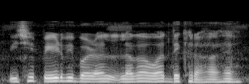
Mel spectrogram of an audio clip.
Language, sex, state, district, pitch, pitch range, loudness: Hindi, male, Arunachal Pradesh, Lower Dibang Valley, 135 Hz, 130-140 Hz, -14 LUFS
